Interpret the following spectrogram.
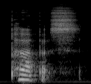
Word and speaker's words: purpose: syllable that's stressed and in the second one is the first syllable and that changes the pronunciation completely the first word is propose and the second word is purpose so what is the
